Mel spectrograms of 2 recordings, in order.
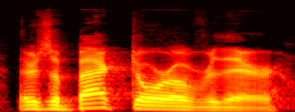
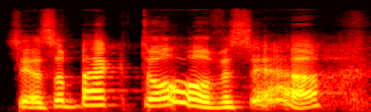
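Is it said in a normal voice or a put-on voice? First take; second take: normal; put-on. First: It is said in a normal reading voice. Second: It is said in a put-on German pig voice.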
